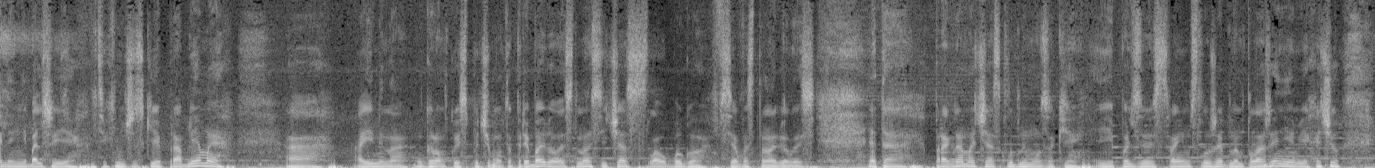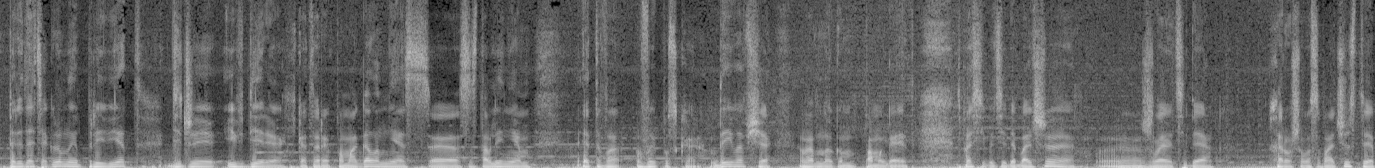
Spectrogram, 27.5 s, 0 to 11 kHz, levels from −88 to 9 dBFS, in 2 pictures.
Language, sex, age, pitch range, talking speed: Russian, male, 20-39, 95-115 Hz, 120 wpm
